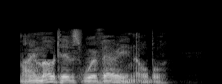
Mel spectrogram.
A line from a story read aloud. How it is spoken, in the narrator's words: Jordan answered bitterly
